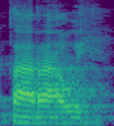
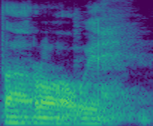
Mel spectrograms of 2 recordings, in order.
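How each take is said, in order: First: The r syllable is light, with a plain a. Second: The r syllable is heavy, with a rounded o. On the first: The speaker calls it wrong. "karena dah terbiasa nyebut ro ni dengan ra" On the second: The speaker calls it right. "Yang betul tarawih"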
